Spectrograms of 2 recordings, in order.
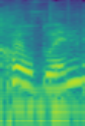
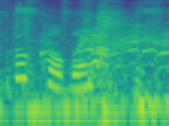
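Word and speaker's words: Bokoblin: it's a it's a coblin and i realized i pronounced the name wrong couple episodes ago but it's a book copeland and they'll actually uh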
